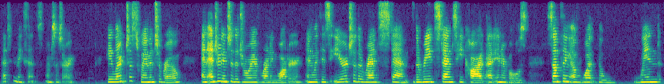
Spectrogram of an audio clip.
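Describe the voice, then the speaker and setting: A woman's voice: mid-range voice, fairly even intonation, normal speed, a little mellow. A woman streamer who reads storybooks aloud and chats casually with viewers in an informal, gushing, rambling way. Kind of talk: storybook read-aloud and casual livestream chat. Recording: clearly noisy background.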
